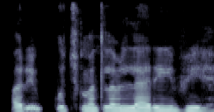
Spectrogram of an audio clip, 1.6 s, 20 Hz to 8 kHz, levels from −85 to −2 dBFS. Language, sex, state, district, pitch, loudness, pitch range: Magahi, female, Bihar, Gaya, 200 Hz, -22 LUFS, 190-205 Hz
